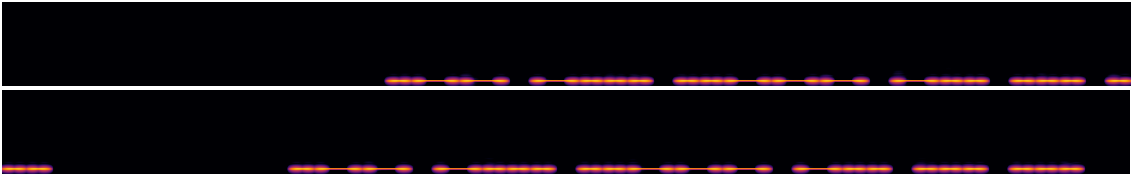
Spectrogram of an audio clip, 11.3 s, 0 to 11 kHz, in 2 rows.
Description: Morse code, heard as a keyed tone, about 20 wpm, 700 Hz. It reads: WB2DSS WB2DSS
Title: USA Call Signs - 6 Characters - Repeated 2x - 20wpm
